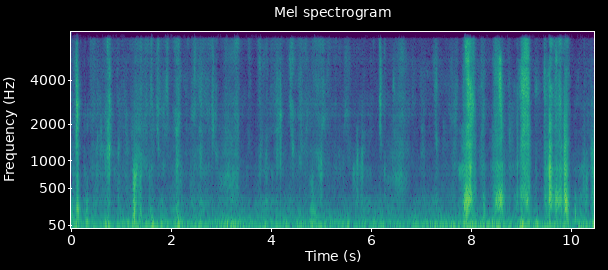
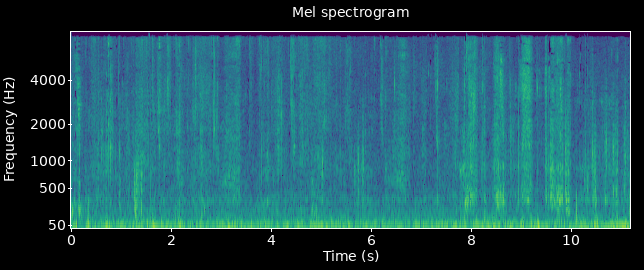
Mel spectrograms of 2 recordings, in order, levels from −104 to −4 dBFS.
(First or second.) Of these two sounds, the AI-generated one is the first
